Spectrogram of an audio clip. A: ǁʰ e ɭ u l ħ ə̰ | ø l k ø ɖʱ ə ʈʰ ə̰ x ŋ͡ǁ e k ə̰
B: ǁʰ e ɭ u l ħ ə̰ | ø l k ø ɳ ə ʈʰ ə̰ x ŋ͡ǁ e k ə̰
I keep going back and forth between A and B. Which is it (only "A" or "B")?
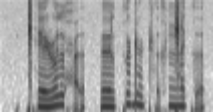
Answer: A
